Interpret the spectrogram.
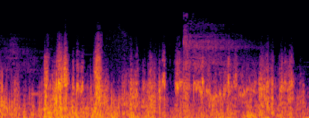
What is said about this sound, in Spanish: Lo que estás escuchando es el viento que sopla en la zona, es, ya sabes, uno de los principales elementos que ayuda a propagar ese fuego.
